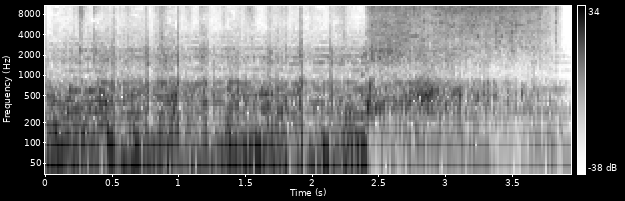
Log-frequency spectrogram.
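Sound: window glass being smashed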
